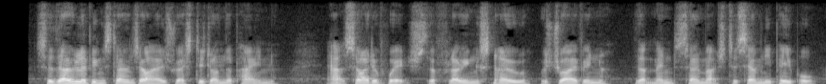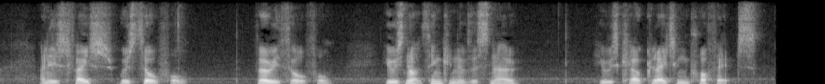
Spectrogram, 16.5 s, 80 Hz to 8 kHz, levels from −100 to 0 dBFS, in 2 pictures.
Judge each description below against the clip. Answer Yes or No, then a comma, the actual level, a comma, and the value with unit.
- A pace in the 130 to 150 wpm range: Yes, average, 145 wpm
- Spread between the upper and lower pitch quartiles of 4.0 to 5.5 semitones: No, average, 3.4 semitones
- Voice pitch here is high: No, low, 120 Hz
